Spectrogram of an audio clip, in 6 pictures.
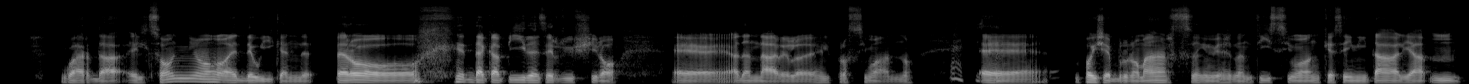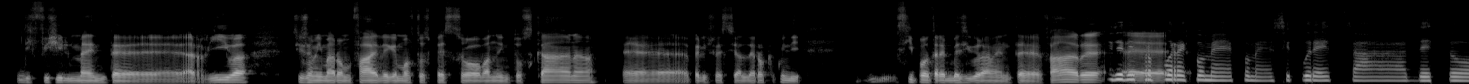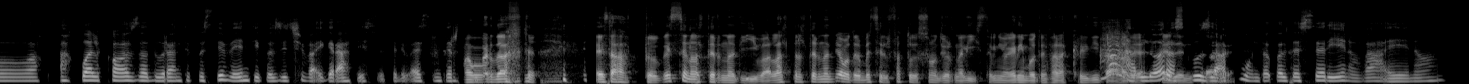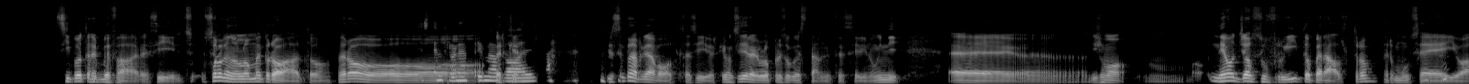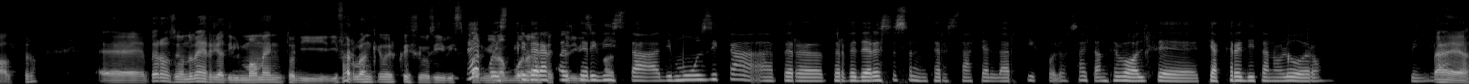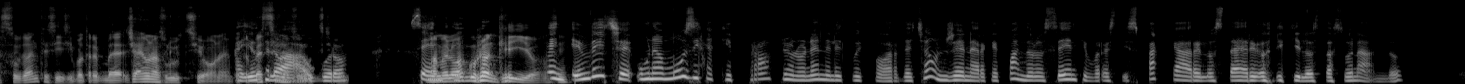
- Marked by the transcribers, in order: laughing while speaking: "è"; laughing while speaking: "guarda"; giggle; chuckle; drawn out: "però"; chuckle; drawn out: "ehm"; other background noise; "arrivato" said as "arriato"; tapping; "assolutamente" said as "assutamente"; "cioè" said as "ceh"; laughing while speaking: "essere"; laughing while speaking: "anche"; "proprio" said as "propio"; laughing while speaking: "di"
- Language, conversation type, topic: Italian, podcast, Come la musica ti aiuta ad affrontare i momenti difficili?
